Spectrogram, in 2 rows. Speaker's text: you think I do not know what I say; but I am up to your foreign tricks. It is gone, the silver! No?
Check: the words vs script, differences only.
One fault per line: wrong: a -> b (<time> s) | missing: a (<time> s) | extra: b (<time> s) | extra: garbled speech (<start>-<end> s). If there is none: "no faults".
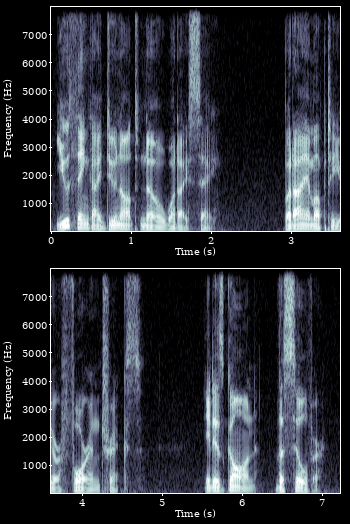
missing: No (7.0 s)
